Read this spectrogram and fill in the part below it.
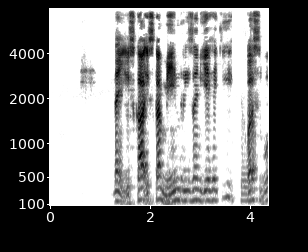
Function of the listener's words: listening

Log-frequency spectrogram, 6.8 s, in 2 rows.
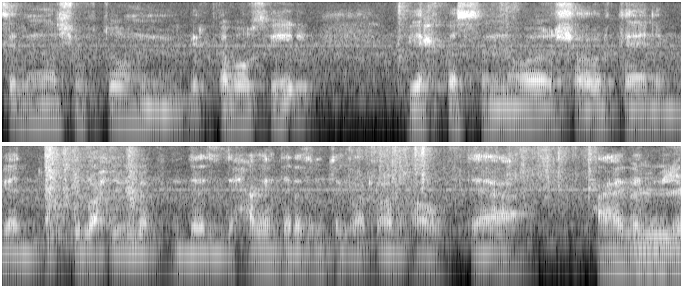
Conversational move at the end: taking over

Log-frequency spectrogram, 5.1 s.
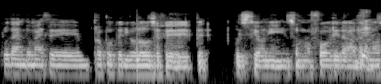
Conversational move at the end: listening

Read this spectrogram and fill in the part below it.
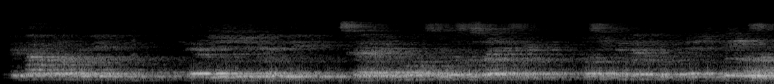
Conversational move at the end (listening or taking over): taking over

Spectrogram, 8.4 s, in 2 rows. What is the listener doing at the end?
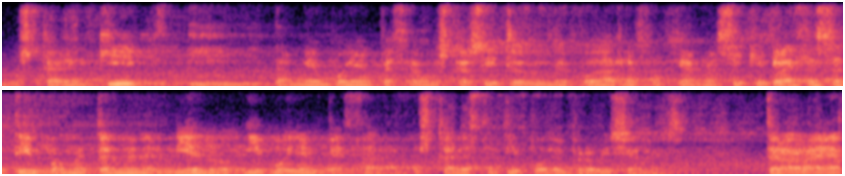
taking over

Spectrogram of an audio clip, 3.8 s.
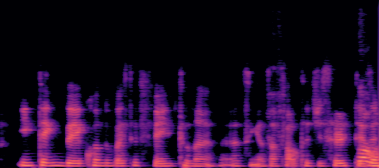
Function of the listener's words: taking over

